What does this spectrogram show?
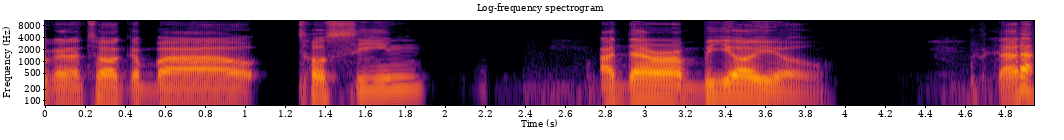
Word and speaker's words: Adarabioyo: Obviously, we're going to talk about Tosin Adarabioyo. That's how you say his name. That's how you say his real name. You guys say Adebayo like he is Emmanuel Adebayo.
